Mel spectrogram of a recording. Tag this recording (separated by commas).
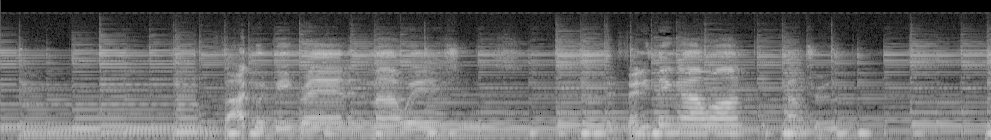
Music, Male singing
